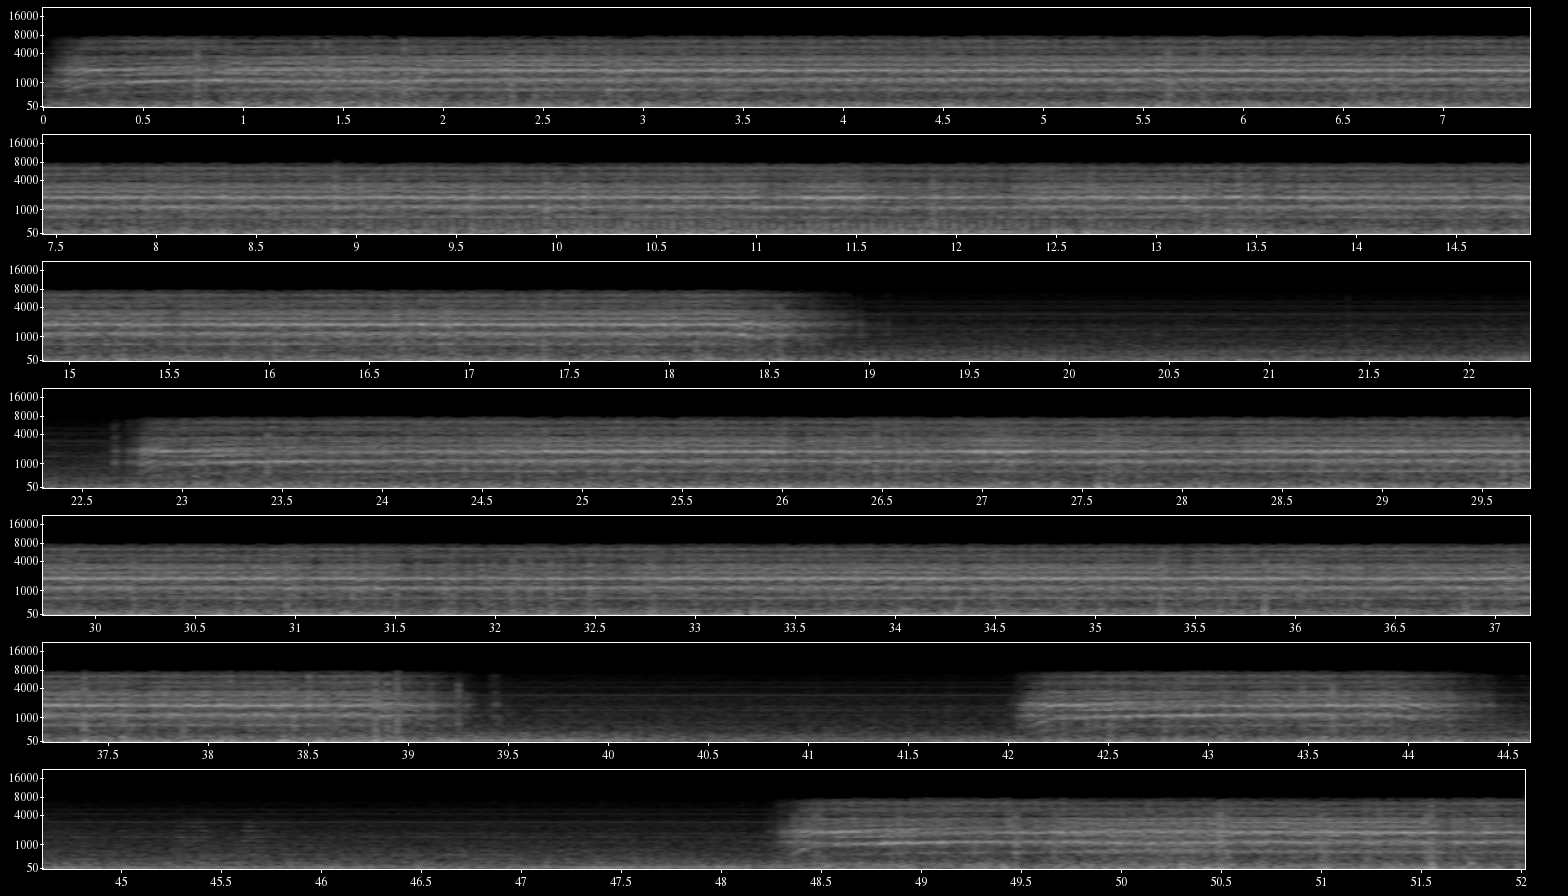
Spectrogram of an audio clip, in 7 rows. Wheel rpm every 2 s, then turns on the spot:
130, 160, 160, 160, 160, 160, 160, 160, 160, 40, 0, 70, 160, 160, 160, 160, 160, 160, 160, 90, 0, 110, 10, 0, 110, 160.
none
